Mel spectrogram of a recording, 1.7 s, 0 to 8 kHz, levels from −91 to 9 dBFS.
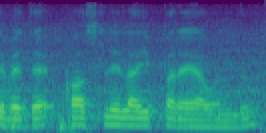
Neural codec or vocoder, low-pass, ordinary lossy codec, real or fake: none; 7.2 kHz; none; real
